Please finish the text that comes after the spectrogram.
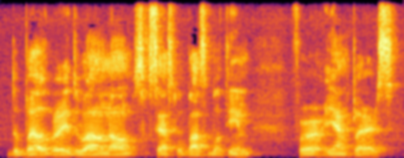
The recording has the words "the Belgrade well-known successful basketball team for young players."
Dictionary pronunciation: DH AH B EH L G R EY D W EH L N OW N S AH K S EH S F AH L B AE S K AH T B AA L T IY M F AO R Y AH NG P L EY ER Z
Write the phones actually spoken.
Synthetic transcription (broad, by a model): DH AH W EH L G R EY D W EH L N OW N S AH K S EH S F AH L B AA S AH B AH L T IY M F AO R Y AH NG P L EY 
